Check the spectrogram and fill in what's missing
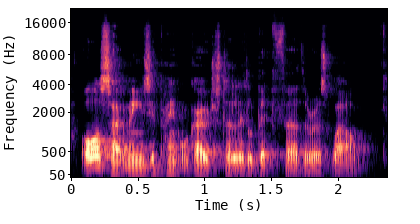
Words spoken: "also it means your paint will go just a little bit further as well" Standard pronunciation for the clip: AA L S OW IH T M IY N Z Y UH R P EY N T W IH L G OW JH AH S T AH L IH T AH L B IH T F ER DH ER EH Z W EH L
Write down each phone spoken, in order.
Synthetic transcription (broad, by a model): AA L S OW IH T M IY N Z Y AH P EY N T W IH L G OW JH AH S T AH L IH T L B IH T F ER DH ER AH Z W EH L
